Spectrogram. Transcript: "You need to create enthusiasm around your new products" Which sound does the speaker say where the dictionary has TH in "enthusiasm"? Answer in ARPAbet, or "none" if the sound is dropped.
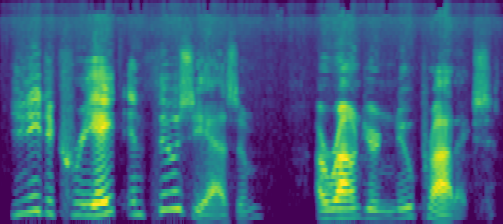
TH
